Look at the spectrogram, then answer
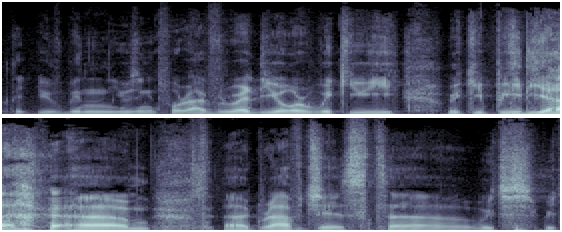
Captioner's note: laughs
